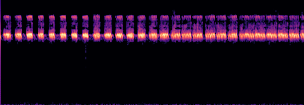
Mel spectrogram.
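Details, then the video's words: Rice-field crickets calling: a clean run of sharp, high chirps repeated roughly twice a second in an even pulse, bright and ringing, over a quiet low background hum. "SUARA JANGKRIK PENGHUNI SAWAH"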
